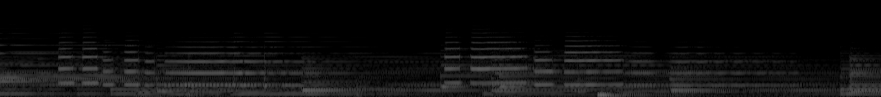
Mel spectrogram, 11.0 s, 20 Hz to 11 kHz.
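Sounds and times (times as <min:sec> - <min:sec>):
solo trumpet melody: 0:00.0 - 0:04.6, 0:05.4 - 0:11.0.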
